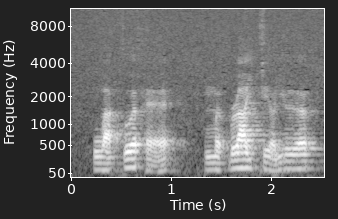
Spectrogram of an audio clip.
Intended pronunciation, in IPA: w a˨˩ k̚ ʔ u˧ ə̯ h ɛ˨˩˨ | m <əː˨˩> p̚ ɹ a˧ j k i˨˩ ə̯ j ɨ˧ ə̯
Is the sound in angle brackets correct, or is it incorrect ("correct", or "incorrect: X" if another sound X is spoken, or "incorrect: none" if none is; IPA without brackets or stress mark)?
correct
